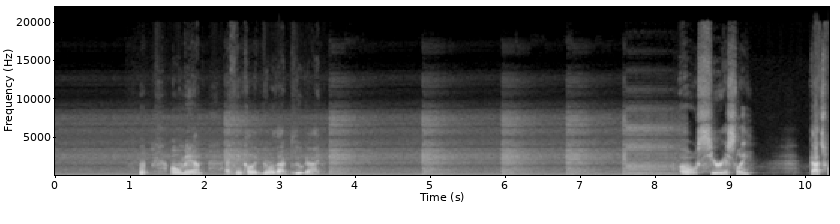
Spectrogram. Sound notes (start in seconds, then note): 0.9 chuckles; 4.8 gun shots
